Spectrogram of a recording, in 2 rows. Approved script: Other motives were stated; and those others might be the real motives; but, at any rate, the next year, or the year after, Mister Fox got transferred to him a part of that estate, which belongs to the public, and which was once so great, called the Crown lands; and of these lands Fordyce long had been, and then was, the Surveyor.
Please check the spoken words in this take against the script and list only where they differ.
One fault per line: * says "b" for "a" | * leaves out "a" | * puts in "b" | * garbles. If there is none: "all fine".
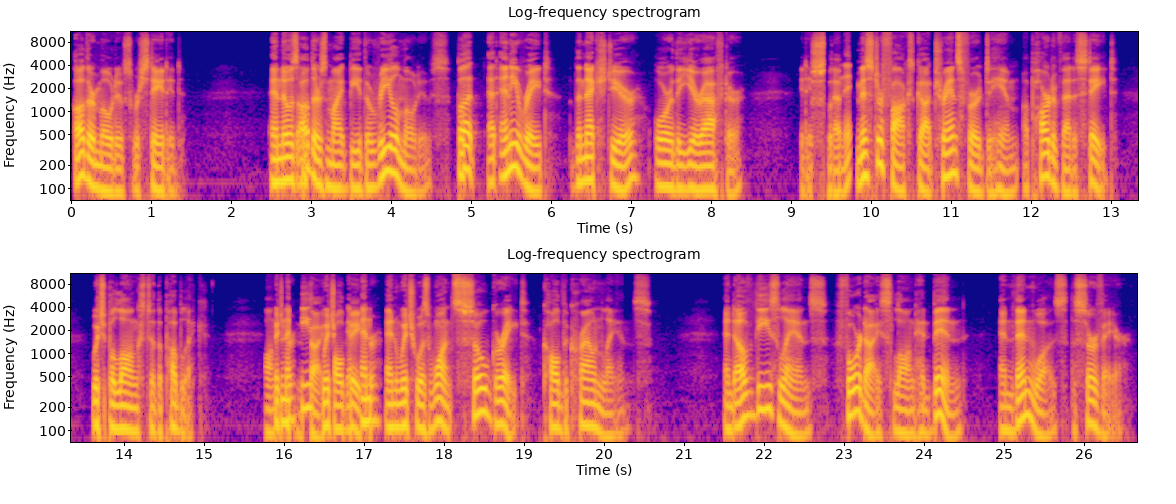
* garbles
* garbles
